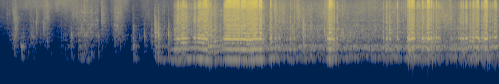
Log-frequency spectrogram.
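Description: Yellow-jacketed CSST gas tubing being pulled off its spool, which turns on a length of pipe: a pitched, buzzing rub that starts about three seconds in, after a few faint knocks, and swells and eases with the pulls.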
